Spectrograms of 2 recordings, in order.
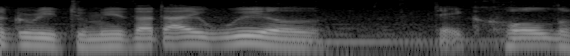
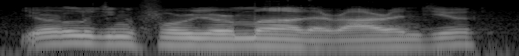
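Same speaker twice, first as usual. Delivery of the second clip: deep frost giant voice, louder; 5 dB louder than usual. The narrator voices a frost giant speaking, in a deep giant voice. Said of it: "you're going to hear a deep voice emit from it".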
